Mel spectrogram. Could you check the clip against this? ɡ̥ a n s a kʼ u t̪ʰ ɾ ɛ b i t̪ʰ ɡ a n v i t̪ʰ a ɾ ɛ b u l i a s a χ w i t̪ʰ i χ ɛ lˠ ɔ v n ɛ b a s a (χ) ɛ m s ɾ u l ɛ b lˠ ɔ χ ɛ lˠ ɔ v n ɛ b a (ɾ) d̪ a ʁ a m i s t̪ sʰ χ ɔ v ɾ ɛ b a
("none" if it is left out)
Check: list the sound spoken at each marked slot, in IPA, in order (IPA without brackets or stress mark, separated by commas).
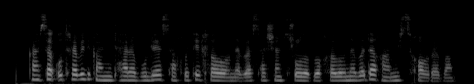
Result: ʃ, none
